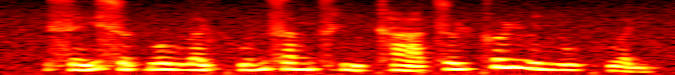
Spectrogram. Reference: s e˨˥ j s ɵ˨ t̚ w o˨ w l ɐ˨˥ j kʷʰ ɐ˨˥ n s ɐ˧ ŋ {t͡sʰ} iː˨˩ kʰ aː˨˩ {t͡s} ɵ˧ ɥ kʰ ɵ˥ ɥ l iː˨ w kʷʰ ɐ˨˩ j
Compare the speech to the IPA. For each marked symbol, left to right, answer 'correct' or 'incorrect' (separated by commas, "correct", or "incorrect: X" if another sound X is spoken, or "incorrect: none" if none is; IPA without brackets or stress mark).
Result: correct, correct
